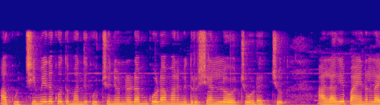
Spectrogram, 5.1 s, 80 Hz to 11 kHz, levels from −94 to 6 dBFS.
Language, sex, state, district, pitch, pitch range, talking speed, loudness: Telugu, female, Andhra Pradesh, Krishna, 220 Hz, 210-225 Hz, 175 wpm, -16 LUFS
